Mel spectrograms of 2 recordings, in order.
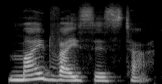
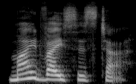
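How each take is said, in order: The two takes are said the same way.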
